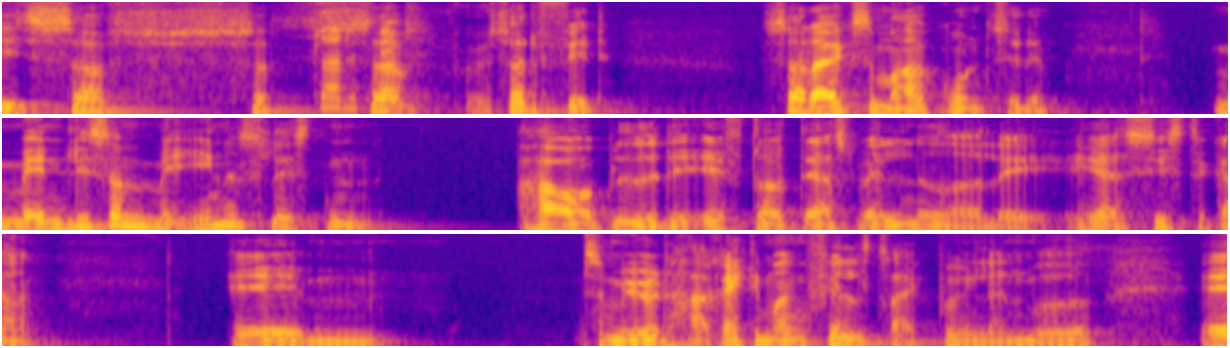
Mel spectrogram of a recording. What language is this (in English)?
Danish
